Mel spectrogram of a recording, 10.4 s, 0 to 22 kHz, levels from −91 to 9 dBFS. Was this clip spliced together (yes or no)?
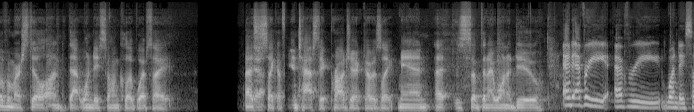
no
